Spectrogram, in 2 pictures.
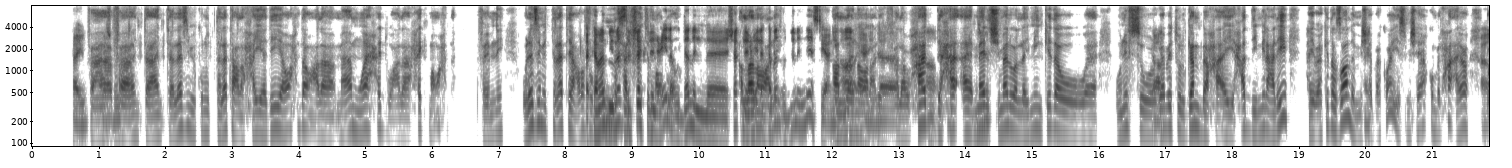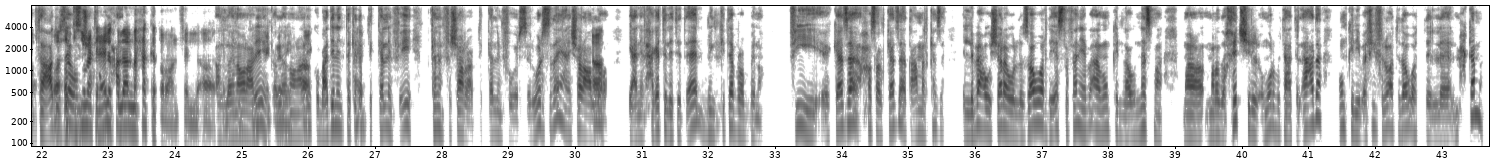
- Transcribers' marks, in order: tapping; unintelligible speech
- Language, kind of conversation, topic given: Arabic, podcast, إزاي بتتعامل مع خلافات العيلة الكبيرة بين القرايب؟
